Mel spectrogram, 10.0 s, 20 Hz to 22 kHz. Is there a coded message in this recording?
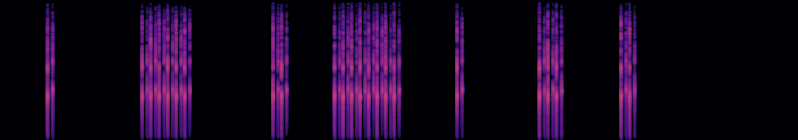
Yes: pulse dialling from 0.6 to 7.9 s, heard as clicks on a phone line, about 9 pulses a second. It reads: 1 6 2 8 1 3 2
